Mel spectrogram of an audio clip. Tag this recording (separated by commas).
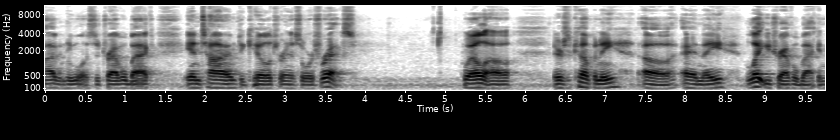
Speech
